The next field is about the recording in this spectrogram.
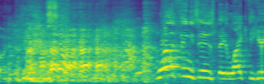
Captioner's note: laughter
